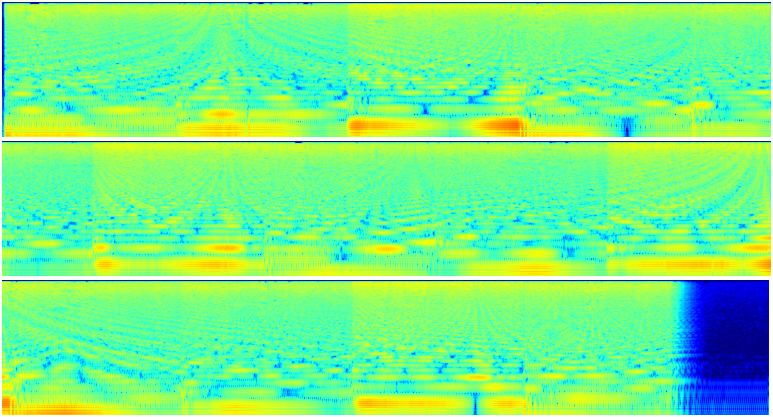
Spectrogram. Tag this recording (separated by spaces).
dark synth ambiene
